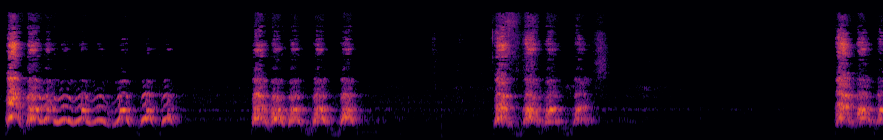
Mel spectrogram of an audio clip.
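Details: On a bright moonlit night in Morocco, free-roaming wild dogs give bursts of yelping barks mixed with wavering, howl-like tones, repeated every few seconds in regular vocal exchanges.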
